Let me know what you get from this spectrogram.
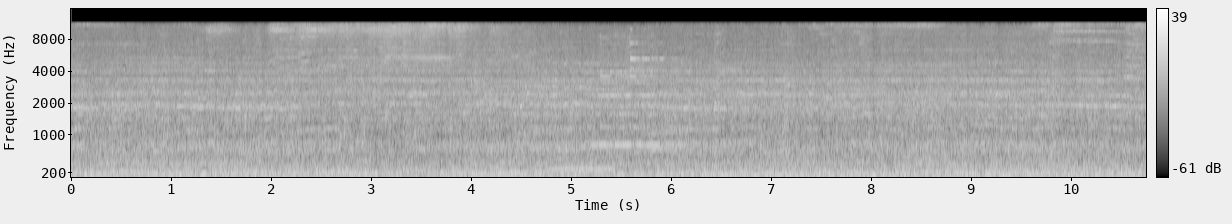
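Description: Empty CSX coal cars rolling past at close range: a loud, steady rumble and rattle of steel wheels on rail, with a few brief high wheel squeals.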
